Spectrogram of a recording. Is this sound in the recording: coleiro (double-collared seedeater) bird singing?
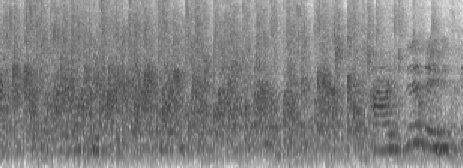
no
